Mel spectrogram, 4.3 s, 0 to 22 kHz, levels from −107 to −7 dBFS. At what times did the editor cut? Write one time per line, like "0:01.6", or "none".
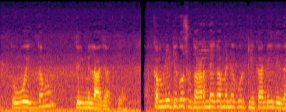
0:02.2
